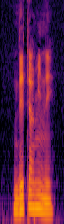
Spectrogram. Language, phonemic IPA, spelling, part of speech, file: French, /de.tɛʁ.mi.ne/, déterminer, verb, Fr-déterminer.ogg
- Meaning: to determine, establish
